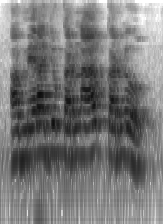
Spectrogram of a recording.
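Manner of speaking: ordinary delivery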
